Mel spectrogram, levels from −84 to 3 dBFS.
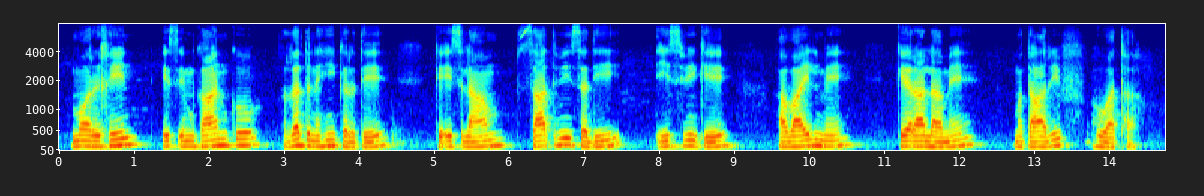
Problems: none marked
